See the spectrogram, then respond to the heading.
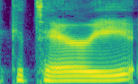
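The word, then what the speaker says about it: Kateri: There are several ways to pronounce her name. Um, but I'm just going to use what generally in the US people say. Um, so, um, generally in the US they say Katari and then I believe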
